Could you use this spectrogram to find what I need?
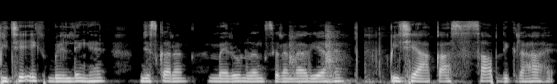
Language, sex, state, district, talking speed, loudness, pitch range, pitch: Hindi, male, Jharkhand, Ranchi, 195 wpm, -16 LUFS, 140-150 Hz, 145 Hz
